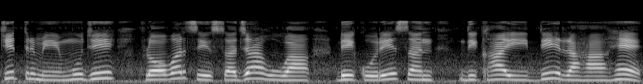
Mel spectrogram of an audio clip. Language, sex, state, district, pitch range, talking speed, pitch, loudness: Hindi, female, Madhya Pradesh, Katni, 200-240 Hz, 110 wpm, 215 Hz, -17 LUFS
